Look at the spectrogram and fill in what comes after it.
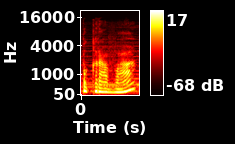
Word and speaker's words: Покрова: Обратим внимание на то, что в сочетании праздник Покрова мы ставим ударение на окончание Покрова.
